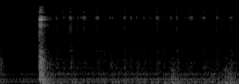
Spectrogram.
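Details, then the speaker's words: 1970s Smith Corona Electra 210 electric typewriter, switched on: after a click, a faint steady low hum from the motor on the left side, with no grinding or rubbing; the motor idles normally. "And you can hear the motor."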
